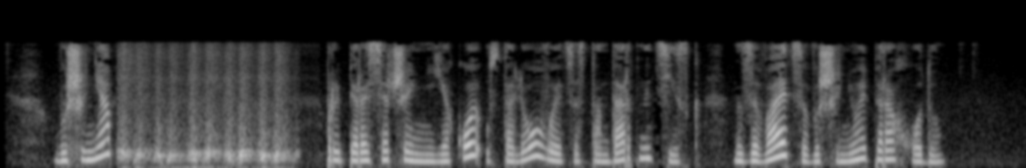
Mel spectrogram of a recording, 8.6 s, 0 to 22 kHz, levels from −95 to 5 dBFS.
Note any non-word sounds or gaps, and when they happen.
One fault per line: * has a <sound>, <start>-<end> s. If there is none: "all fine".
* has a whoosh, 1.0-2.5 s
